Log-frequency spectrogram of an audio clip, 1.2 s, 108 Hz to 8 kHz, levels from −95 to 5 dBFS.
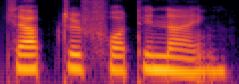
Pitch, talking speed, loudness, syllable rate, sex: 225 Hz, 150 wpm, -17 LUFS, 4.6 syllables/s, female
